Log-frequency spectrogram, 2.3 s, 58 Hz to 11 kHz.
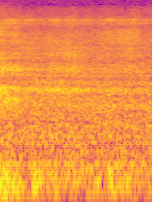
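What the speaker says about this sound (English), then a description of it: "the Pilatus PC-12 we saw arriving earlier, heading now out to Farnborough" A Pilatus PC-12 turboprop departs Manchester Airport for Farnborough, a steady distant engine drone and rumble holding level throughout, faint and alone without talk.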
